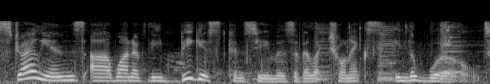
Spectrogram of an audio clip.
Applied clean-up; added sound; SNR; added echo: none; none; none; none.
